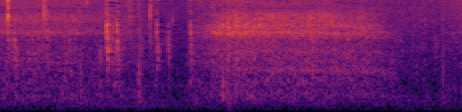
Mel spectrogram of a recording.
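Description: A few light knocks, then a short high rustling hiss lasting under a second: handling noise from a flip-chart easel being set up and steadied.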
